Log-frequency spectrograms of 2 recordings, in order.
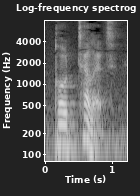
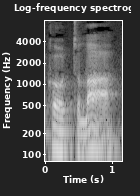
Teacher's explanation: the accent is now not on the last syllable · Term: penultimate syllable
